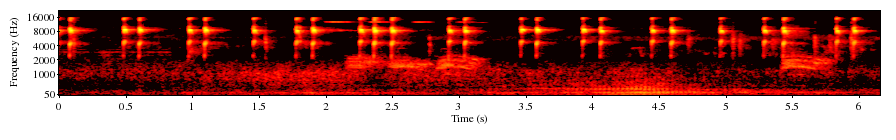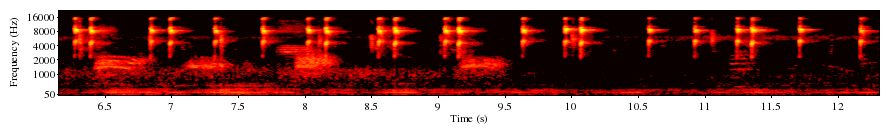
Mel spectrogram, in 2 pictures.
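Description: A squirrel gives sharp, high chirps in a steady run, about two or three every second.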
